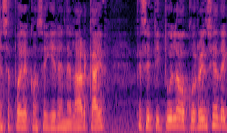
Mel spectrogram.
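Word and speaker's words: arXiv: Archive, con X. Sí. – Con X, sí. La pronunciación que he escuchado y que todo el mundo usa, incluyendo los que teníamos duda, es Archive.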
